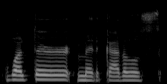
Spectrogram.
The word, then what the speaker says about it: Walter Mercado: Oh wait, also our Walter Mercado's. Look at me, I'm butchering this person's name. – Walter Mercado. – Thank you.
